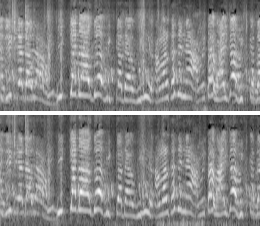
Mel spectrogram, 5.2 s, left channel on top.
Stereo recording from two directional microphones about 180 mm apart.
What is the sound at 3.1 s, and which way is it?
A child's voice, 10° right (ahead or behind).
